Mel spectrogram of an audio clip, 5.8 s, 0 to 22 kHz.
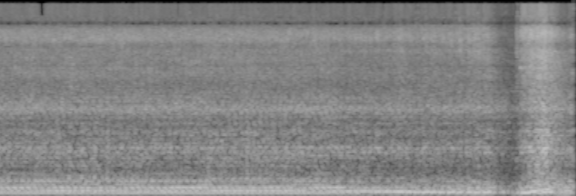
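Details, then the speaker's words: Turbo methanol hot rod engine with a 36-1 crank trigger on its first start, open pipes: steady, even idle that picks up cleanly when blipped and settles back, no misses; acceleration circuit judged on point, oil pressure at idle thought a little low. "oh it sounds good I'll give you a Facebook well the acceleration circuit is is on point here"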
